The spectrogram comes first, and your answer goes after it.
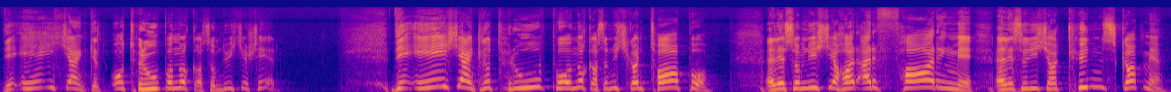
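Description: Male preacher, sermon, very high-pitched voice, asks the listeners questions. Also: animated, fairly bright tone. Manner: asks the listeners questions and acts out the quoted words.

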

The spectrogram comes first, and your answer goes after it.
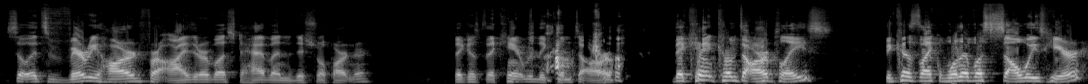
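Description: A man's voice: medium pitch, animated, normal speed, a bit bright. A man in his late twenties on a casual podcast, a bit drunk and rambling, laughing often. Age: 20s. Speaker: podcast co-host. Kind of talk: casual chat.

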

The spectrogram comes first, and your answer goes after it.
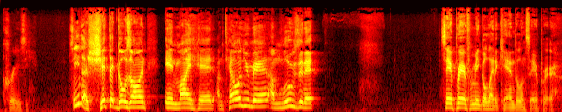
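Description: A man hosting a podcast, talking in a rambling, joking casual monologue with big swings in pitch. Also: very animated, measured pace, pauses often. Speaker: podcast host.

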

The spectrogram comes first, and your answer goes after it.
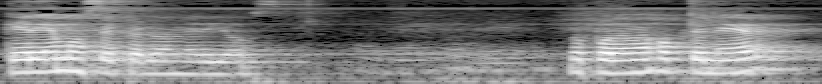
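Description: A woman's voice: mid-range voice, flat delivery, unhurried, warm tone. A middle-aged woman preaching a sermon, punctuating her phrases with "glory to the Lord" and rising to fervent emphasis. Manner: repeats "gloria al Señor" between phrases, rising to fervent emphasis. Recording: echoey hall, long reverb.

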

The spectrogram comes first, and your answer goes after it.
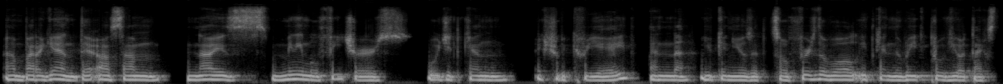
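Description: Speaking a little slowly with hardly any pauses, this Polish-accented man has a medium-pitched, dark voice and fairly even intonation. As co-host of a casual work-themed podcast, he explains things at length, leaning heavily on fillers, and English isn't his first language.

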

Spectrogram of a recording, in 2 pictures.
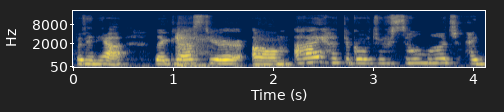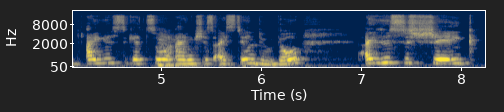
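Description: A woman's voice: high-pitched, fairly even intonation, a little slow, a little mellow. A teenage girl talking casually into a recording, rambling and reflective with lots of fillers. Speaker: student.

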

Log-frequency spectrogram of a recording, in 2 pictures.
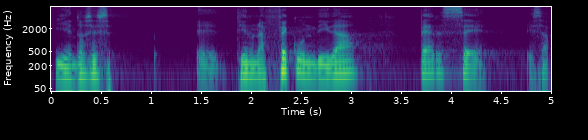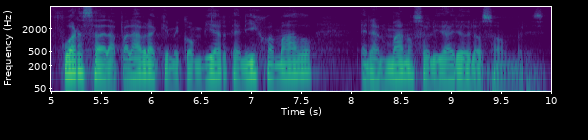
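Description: A man, a parish priest with a Rioplatense Argentine accent, gives a slow, reflective homily with repeated phrases and pauses. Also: on the low side, mellow. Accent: Rioplatense Spanish. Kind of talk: sermon. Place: cathedral. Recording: long church reverb.

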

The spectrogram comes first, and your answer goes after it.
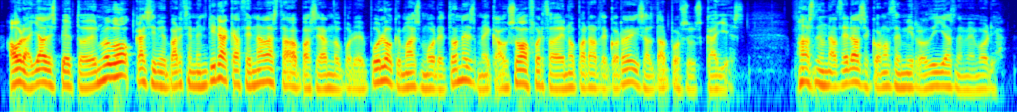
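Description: A man's voice: mid-range voice, fast talker, gravelly, no room sound, clean studio sound. A man from the Basque Country with a Peninsular Spanish accent, reading his own memoir aloud with wry asides. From Basque Country, Spain. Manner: warm storytelling, wry asides. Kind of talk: audiobook narration of a memoir.

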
